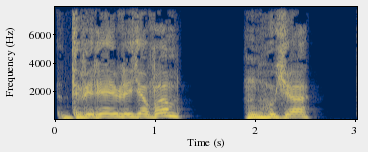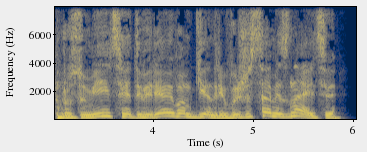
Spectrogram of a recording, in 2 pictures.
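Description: A man reading an audiobook, voicing an anxious, gentle woman who pleads and protests. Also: a little high, animated, moderate pace, no echo, clean studio sound, pitched above the performer's own voice. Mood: flustered.

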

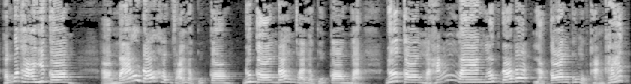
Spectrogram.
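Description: A dead young man's ghost speaks through a medium in a told ghost story, resentful and insistent, repeating his points, voiced by a woman narrator. The voice sits high and rises and falls widely, with a Southern Vietnamese accent. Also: sing-song, moderate pace, sharp tone, exaggerated voice. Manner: emphatic, repeating lines.

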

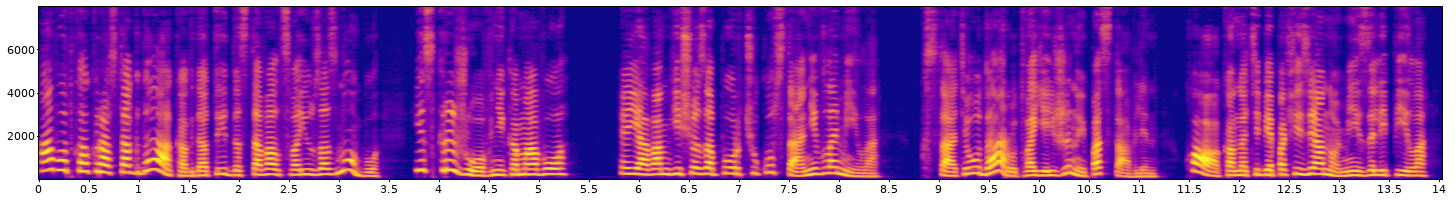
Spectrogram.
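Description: A woman doing a brash, sharp-tongued granny. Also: fairly high pitch, big pitch swings, normal speed, dry recording, clean studio sound. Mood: sardonic. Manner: scolding, sardonic.

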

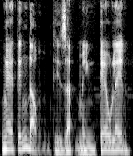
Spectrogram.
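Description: A man narrating a story in a lively, expressive way, then chatting casually to listeners with many fillers. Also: on the low side, moderate pace, faint music behind.

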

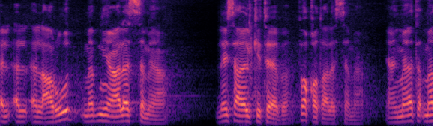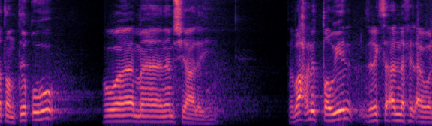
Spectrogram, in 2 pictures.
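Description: A man's voice: medium pitch, a little mellow, slight background noise. A man with an Egyptian accent teaching a classroom lesson on Arabic grammar and prosody. He patiently scans verse aloud syllable by syllable and calls on his students.

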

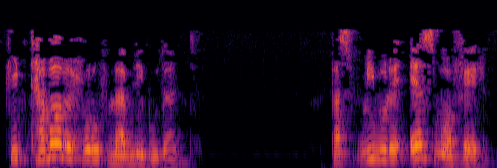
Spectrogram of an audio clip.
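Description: Male teacher, somewhat high voice, reads text aloud and explains it step by step, muffled lo-fi recording. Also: big pitch swings, slightly rough. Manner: reads a line of text, then explains it in plain talk. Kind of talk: grammar lesson, reading and translating. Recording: dull, lo-fi recording.

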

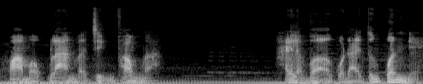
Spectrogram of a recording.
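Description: A man voicing a gruff, blunt old male spirit master in an audio story, speaking low and muttering. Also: animated, moderate pace, a bit bright, faint music behind, full character voice. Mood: puzzled. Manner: low gruff muttering, calls others "mày".

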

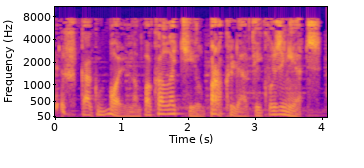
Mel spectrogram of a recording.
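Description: A man's voice: sits low, big pitch swings, slow, darkish tone, exaggerated voice. Man doing a grumbling old Cossack. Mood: muttering. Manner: muttering to himself, indignant outbursts. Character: aging grumbling Cossack villager, stubborn and resentful. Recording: dull lo-fi audiobook, faint music.

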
